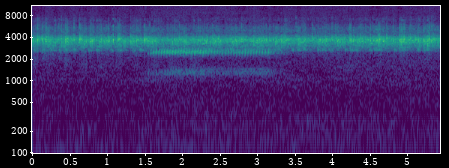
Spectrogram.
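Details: Tree frogs calling at night in a swamp in the backwoods of North Carolina: a dense, steady high-pitched chorus, with one lower, droning trill lasting about two seconds in the middle.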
